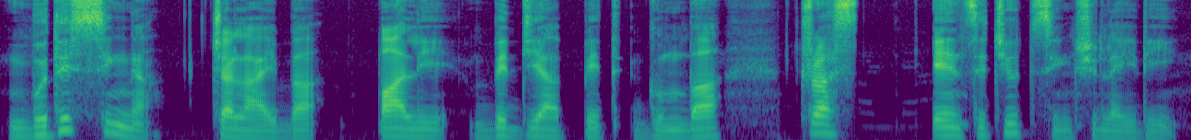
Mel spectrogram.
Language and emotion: Manipuri, neutral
